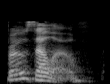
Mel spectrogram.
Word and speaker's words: Rosiello: He asked his Italian grandfather years ago, he confirmed it, Rosiello.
